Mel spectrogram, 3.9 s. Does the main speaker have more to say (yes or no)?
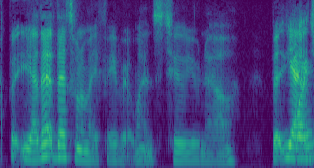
yes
